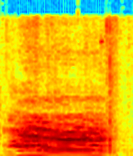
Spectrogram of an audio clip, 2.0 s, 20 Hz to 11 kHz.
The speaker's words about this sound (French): Ah, ça c'est là peut-être la plus vieille vache de Lozère. elle a quel âge Ouais, elle a, plus de 20 ans.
